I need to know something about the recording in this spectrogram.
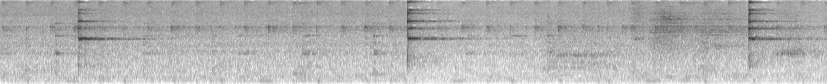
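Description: Sharp metallic clinks of iron gym weights, three of them about three seconds apart, each with a short ringing tone. They fall in time with the repetitions of a dumbbell press.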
